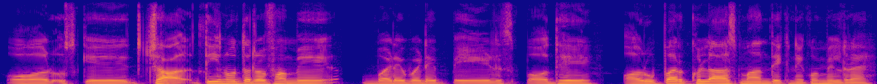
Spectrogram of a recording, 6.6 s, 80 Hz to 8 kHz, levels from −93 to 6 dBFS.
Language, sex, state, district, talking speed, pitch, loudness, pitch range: Hindi, male, Andhra Pradesh, Guntur, 175 wpm, 145 Hz, -21 LUFS, 140-155 Hz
